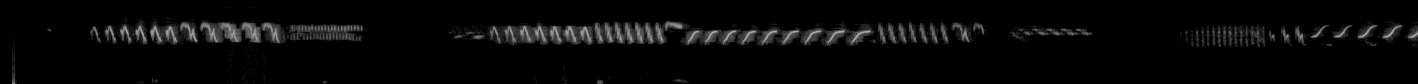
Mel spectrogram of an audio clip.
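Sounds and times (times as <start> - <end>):
Tree pipit song: 0.4 - 11.0, 11.8 - 14.1.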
